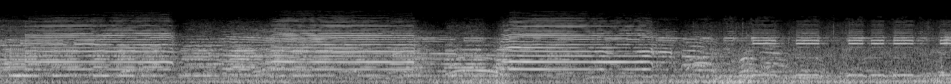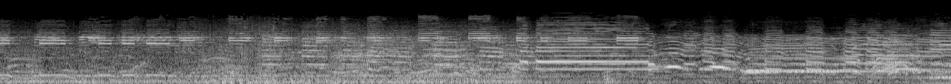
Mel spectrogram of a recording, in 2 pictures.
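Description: Horns blaring in several long, held blasts in a street celebration, over a crowd of voices shouting and a constant noise of traffic.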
